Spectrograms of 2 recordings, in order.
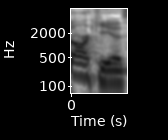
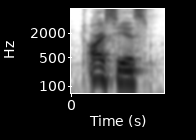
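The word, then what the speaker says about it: Arceus: me I mean feel free to but it's pronounced archus so I'm going to do my best to pronounce arus as archus and not rcus so sorry for that I correct myself near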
